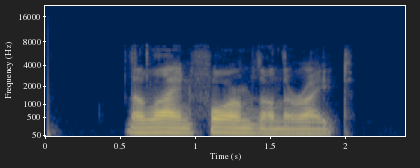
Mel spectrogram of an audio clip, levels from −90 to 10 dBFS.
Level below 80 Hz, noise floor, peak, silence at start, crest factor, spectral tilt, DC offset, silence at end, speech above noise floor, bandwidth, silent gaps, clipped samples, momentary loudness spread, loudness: -58 dBFS; -66 dBFS; -4 dBFS; 0.55 s; 20 dB; -6.5 dB/octave; under 0.1%; 0.5 s; 45 dB; 7.2 kHz; none; under 0.1%; 10 LU; -21 LUFS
